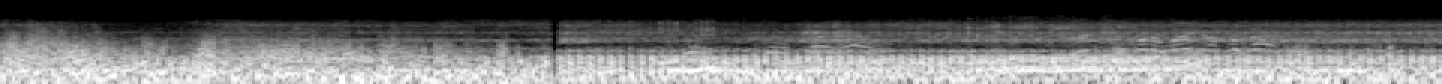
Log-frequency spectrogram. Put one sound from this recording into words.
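A quad bike engine rumbles nearby.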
